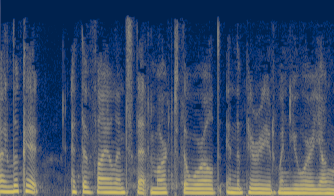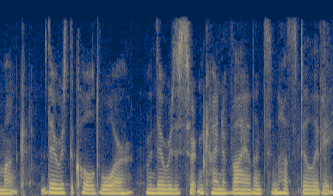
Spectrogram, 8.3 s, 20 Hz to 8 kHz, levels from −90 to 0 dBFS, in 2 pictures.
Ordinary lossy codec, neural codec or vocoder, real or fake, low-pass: MP3, 48 kbps; codec, 16 kHz, 8 kbps, FunCodec, trained on LibriTTS, 25 frames a second; fake; 7.2 kHz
